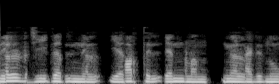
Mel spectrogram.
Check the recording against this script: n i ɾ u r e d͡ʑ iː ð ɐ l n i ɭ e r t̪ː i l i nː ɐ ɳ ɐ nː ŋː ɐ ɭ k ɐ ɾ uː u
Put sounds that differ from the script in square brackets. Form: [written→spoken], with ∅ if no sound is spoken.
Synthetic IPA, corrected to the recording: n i [ɾ→ɭ] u [r→ɽ] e d͡ʑ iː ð ɐ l n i ɭ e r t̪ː i l [i→e] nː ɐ ɳ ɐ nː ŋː ɐ ɭ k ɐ ɾ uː u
